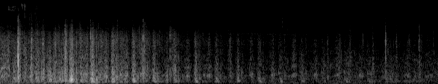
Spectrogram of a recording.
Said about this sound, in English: I love the sound of grunting koalas. And bird wings flapping.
